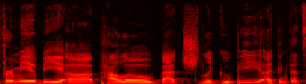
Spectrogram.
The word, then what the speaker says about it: Bacigalupi: I think for me it'd be Paolo Bacigalupi. I think that's how you pronounce the last name. Paolo Bacigalupi, yes.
